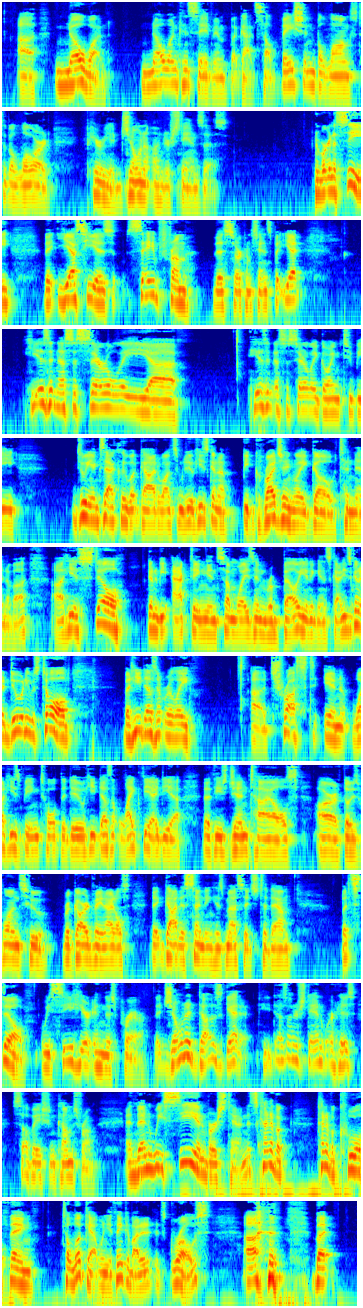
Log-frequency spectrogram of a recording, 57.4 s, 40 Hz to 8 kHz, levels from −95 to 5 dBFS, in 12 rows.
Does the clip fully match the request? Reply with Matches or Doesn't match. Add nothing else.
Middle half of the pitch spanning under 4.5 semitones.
Doesn't match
